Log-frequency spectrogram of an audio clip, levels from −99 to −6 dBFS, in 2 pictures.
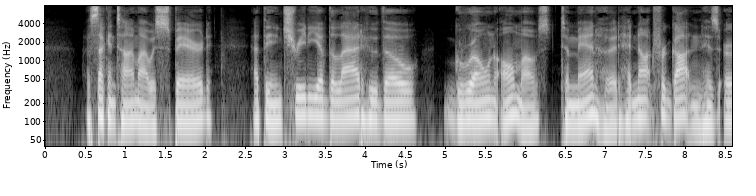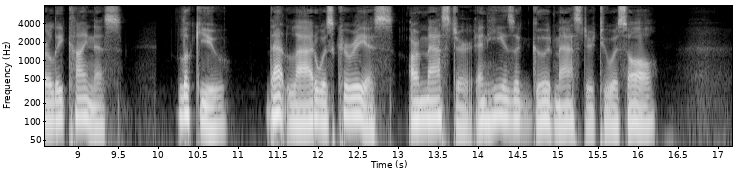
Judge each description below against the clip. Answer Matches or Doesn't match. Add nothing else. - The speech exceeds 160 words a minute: Doesn't match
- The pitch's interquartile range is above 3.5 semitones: Doesn't match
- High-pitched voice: Doesn't match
